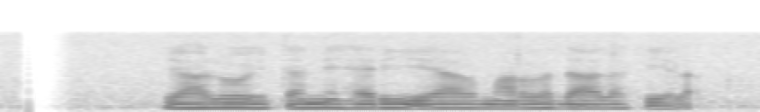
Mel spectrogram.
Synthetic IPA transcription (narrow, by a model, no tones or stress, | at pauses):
jaːluːɦit̪anːeɦæɾiejaːʋəmaɾəlad̪aːlakijəla̰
